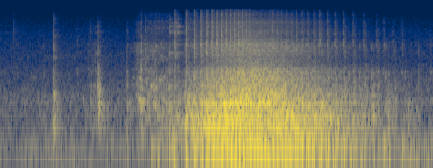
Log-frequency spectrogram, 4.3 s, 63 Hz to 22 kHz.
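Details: Push mower from a $75 equipment lot, started after a few pulls: it swells and sags and won't hold a steady governed speed, sounding lean and fuel-starved; owner suspects a swollen needle and seat or a restricted fuel line; possible fix is a carb swap.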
